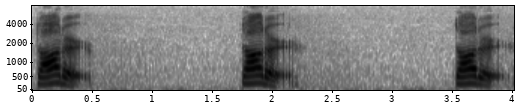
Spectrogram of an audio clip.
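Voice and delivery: "daughter" with the t flapped, dau-der, drawn out slowly. Shown as a demonstration. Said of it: "会读成". (美式闪音 "daughter"，慢读)

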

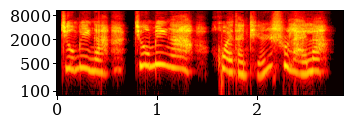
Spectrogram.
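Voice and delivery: high, mounting panicked calls; shrill frightened yelling; crying for help. Acted. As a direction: raise the alarm in a panic. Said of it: "忽然听到大嗓门的呼喊".

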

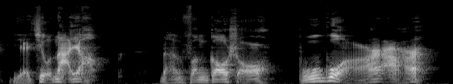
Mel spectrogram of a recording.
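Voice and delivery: low, soft scornful chuckle; chuckle, then dismiss them slowly; laughing disdain. A narrator's reading. Master belittles southern fighters, low laughing disdain. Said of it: "摊开手笑道".

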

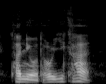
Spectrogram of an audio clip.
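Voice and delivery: ordinary delivery

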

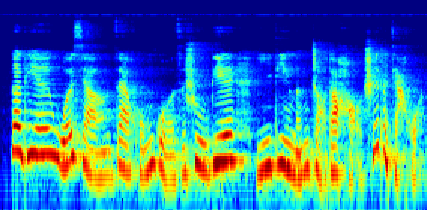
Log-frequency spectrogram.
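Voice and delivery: ordinary delivery, nothing marked

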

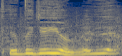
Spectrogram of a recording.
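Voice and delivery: laughing through the punchline; cracking up mid-sentence. Real, not acted. Laughing at own joke.

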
